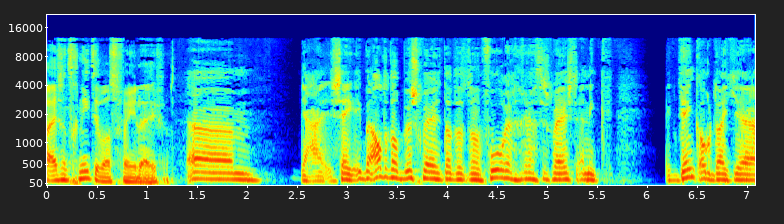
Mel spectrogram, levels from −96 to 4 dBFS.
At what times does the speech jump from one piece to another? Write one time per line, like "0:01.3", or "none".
0:01.4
